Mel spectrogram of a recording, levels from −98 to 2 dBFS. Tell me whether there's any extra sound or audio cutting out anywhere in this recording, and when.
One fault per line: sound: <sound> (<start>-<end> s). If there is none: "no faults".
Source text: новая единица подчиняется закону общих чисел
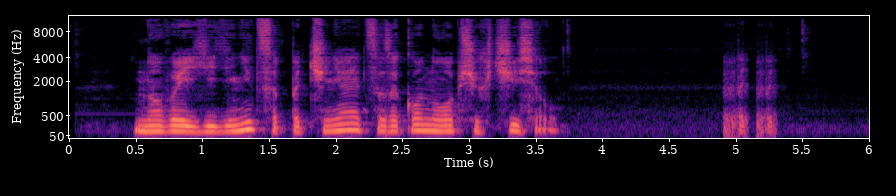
sound: laugh (4.9-5.3 s)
